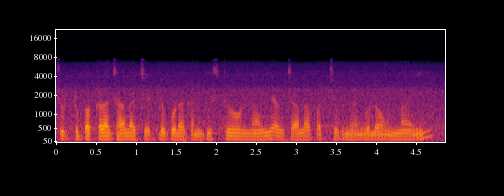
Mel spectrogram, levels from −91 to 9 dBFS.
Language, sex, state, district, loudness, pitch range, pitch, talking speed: Telugu, male, Telangana, Mahabubabad, -20 LUFS, 110-120 Hz, 115 Hz, 145 wpm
